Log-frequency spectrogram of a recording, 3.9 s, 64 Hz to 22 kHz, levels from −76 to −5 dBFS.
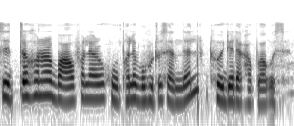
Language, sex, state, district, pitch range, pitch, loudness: Assamese, female, Assam, Sonitpur, 205-240 Hz, 215 Hz, -18 LUFS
